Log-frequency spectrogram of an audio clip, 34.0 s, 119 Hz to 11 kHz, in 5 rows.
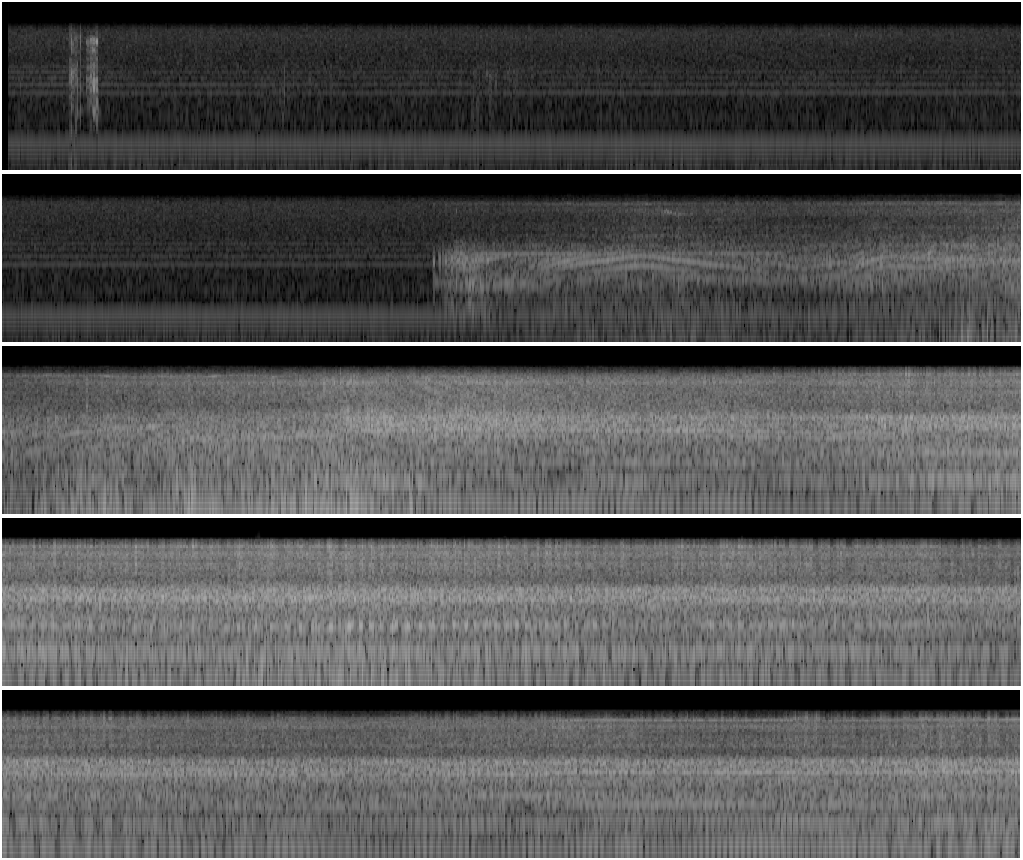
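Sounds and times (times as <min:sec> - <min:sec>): faint electronic hum: 0:00.1 - 0:33.9
drone propellers whining: 0:09.6 - 0:33.9.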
